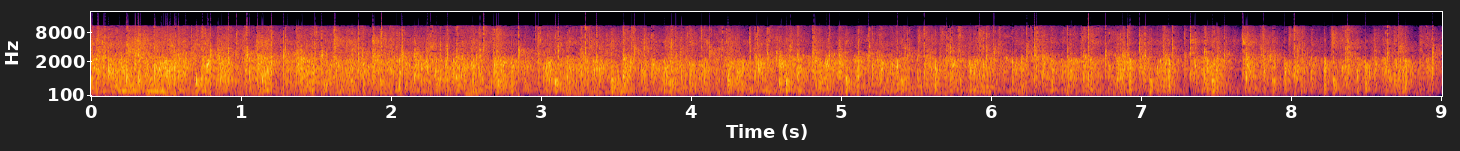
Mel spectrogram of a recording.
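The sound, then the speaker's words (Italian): Sustained audience applause, a dense, steady wash of many hands clapping at an even loudness for about nine seconds, with no voices standing out. “Sono molto allergico agli applausi.”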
